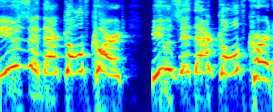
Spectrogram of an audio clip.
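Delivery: put-on very high, shrill, insistent screaming. Retelling what another person screamed during a wrestling segment: imitating someone screaming. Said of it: "Shivani is screaming".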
